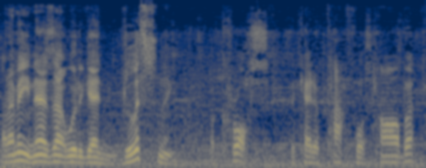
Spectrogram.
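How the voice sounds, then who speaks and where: A man's voice: medium pitch, a little fast. A middle-aged man from Wales giving a chatty, jokey walking tour of a harbour at night, repeating words for emphasis. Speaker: vlog host. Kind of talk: casual walking tour commentary. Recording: music playing behind.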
